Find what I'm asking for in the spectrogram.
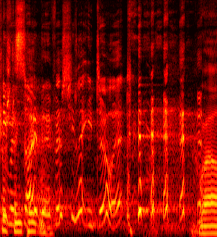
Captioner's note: laughs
